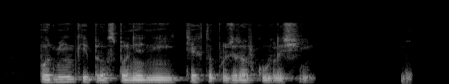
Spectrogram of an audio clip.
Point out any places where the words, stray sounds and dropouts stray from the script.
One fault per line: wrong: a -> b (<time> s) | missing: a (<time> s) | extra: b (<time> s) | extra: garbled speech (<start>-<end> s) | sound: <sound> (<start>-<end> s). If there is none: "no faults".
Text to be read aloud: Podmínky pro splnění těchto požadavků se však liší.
missing: se však (2.7 s)
sound: laugh (4.0-4.1 s)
